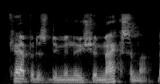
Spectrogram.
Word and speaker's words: capitis diminutio maxima: Capitis diminutio maxima. That's it. I forgot when I said it wrong last time. It's capitis diminutio maxima, capitis diminutio media, and capitis diminutio minimum, minima, or something like that.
